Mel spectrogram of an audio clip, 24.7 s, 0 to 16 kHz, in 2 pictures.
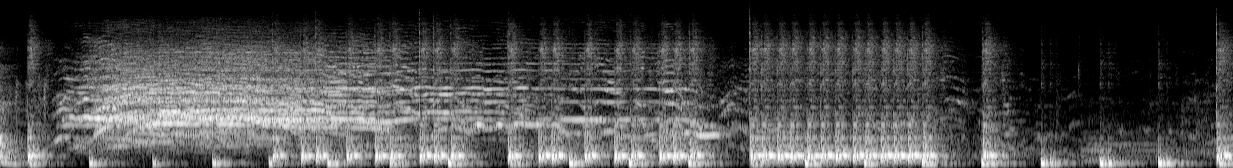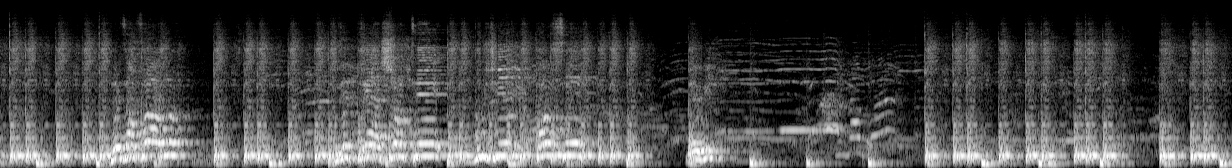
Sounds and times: Music: 0:00.0 - 0:24.6.

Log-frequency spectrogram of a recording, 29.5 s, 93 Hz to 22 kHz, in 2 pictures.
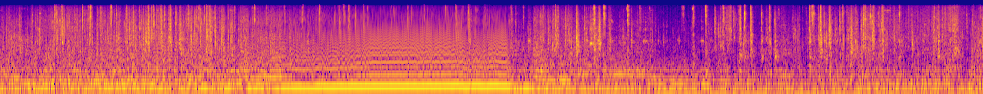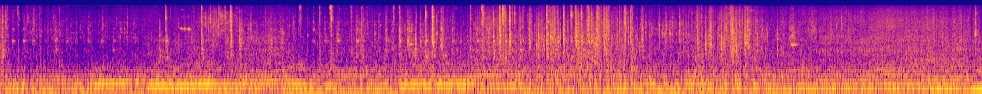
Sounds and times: Car: 0:00.0 - 0:29.4.

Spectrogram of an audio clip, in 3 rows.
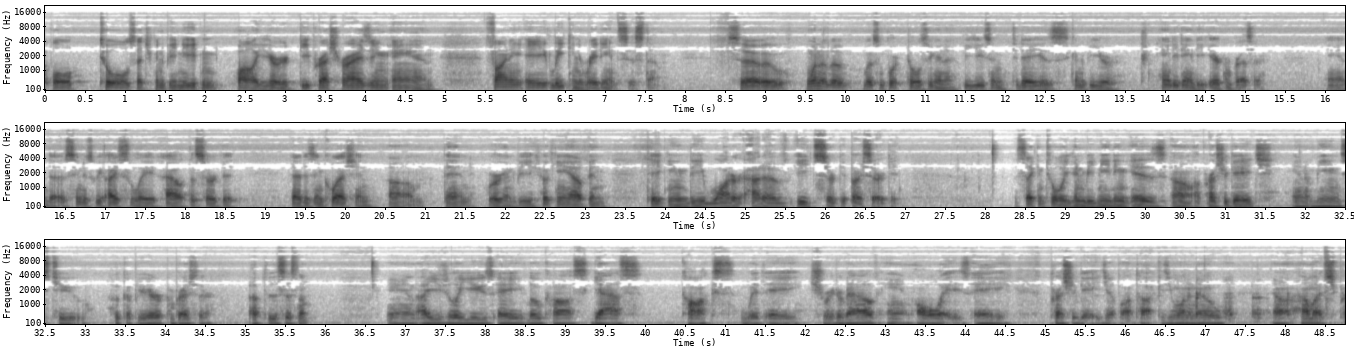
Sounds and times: Speech: 0:00.0 - 0:07.8, 0:08.4 - 0:15.3, 0:16.0 - 0:18.7, 0:19.3 - 0:27.0, 0:28.3 - 0:35.9, 0:36.6 - 0:48.7.

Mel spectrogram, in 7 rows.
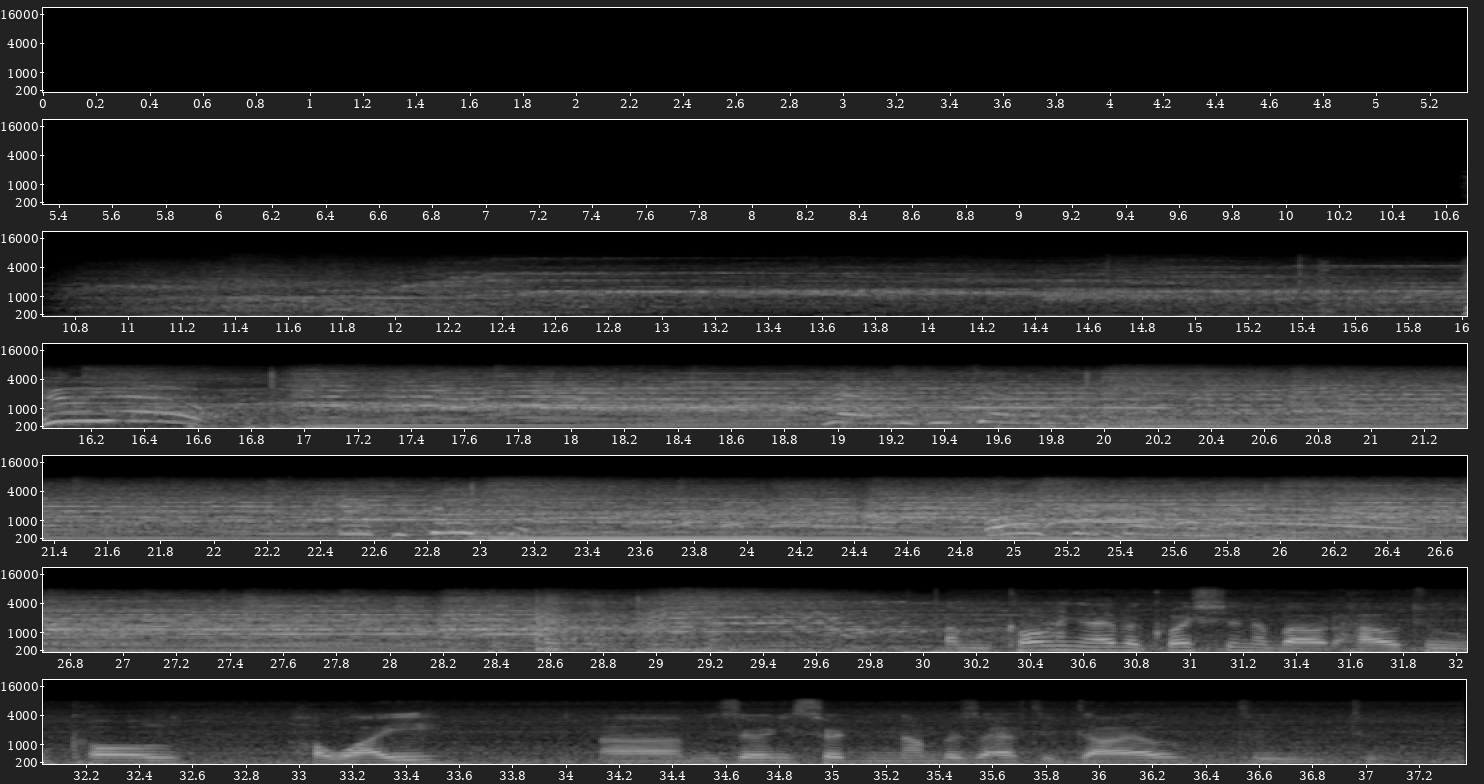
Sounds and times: Music: 0:14.8 - 0:30.6
Speech: 0:30.1 - 0:33.6, 0:34.2 - 0:37.2.

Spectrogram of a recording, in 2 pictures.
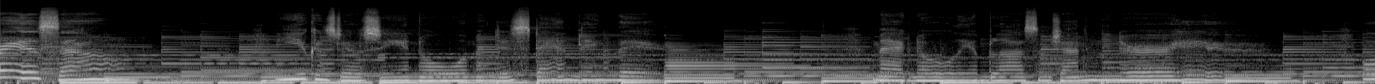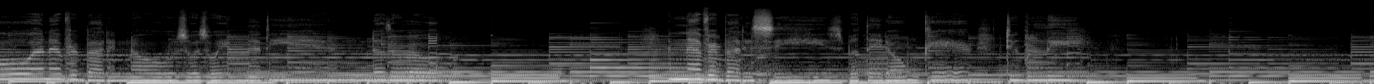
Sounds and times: Acoustic guitar: 0:00.0 - 0:27.4.

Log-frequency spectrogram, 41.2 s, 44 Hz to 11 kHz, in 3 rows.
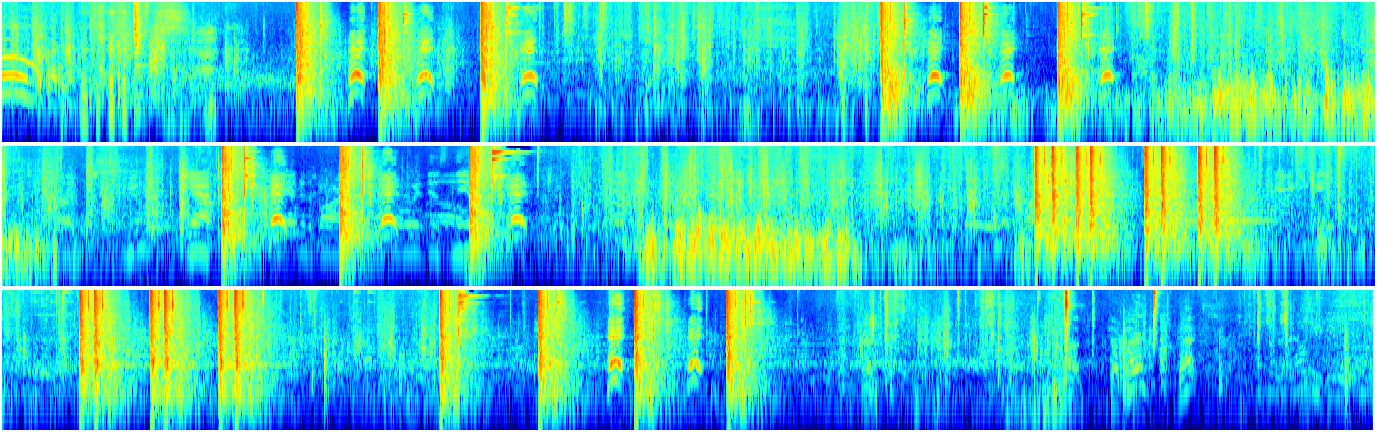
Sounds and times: Speech: 0:14.2 - 0:19.0, 0:23.4 - 0:24.2, 0:38.1 - 0:39.4, 0:40.2 - 0:41.1.

